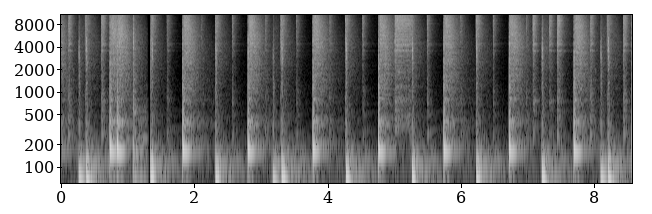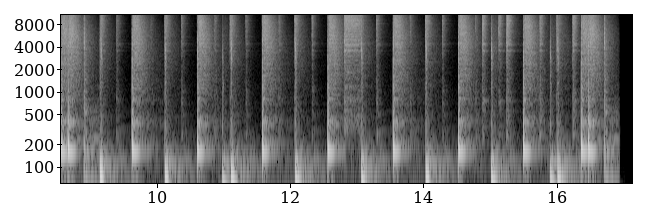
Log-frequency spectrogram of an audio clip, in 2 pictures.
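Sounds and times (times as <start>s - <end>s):
disco drums bypassed: 0.0s - 17.0s.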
